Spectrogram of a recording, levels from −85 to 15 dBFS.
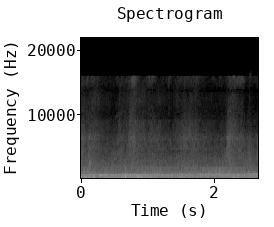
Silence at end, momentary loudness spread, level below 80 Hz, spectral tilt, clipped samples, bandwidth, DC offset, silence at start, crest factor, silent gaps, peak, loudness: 0 s; 3 LU; -48 dBFS; -5 dB/octave; under 0.1%; 16 kHz; under 0.1%; 0 s; 16 dB; none; -16 dBFS; -34 LUFS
